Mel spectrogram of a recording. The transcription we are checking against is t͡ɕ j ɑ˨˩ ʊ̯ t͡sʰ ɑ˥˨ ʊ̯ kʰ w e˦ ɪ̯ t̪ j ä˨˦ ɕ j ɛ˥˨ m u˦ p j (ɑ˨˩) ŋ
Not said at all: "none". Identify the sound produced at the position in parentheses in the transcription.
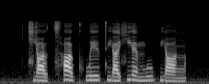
ɑ˨˩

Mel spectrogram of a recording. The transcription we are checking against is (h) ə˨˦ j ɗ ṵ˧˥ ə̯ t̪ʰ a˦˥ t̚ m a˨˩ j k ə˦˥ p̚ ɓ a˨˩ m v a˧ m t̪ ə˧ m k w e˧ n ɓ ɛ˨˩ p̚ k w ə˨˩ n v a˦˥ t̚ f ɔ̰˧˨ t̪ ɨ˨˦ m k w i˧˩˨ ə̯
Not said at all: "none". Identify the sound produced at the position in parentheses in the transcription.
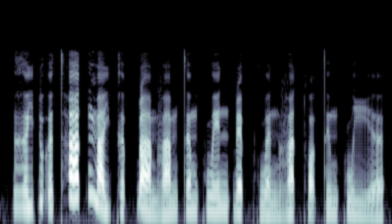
ɣ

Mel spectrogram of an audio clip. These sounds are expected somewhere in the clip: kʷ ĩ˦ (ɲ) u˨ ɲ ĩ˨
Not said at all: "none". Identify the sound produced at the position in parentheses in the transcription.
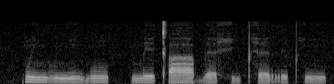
ɲ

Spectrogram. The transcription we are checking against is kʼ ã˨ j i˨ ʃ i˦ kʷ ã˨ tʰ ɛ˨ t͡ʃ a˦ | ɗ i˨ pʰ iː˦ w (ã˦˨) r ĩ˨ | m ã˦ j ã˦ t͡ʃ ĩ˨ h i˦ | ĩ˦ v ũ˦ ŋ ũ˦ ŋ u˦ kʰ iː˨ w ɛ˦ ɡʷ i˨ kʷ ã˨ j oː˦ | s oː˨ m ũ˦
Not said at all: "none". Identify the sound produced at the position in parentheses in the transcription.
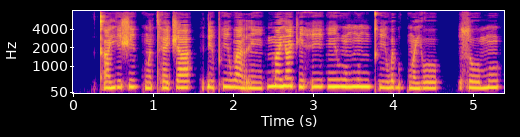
ã˦˨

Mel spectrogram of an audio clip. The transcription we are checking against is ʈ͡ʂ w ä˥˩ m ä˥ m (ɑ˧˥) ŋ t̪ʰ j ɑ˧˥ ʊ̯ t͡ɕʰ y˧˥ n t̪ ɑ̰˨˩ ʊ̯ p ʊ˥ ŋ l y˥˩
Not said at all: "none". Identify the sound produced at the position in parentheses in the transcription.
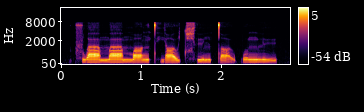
ɑ˧˥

